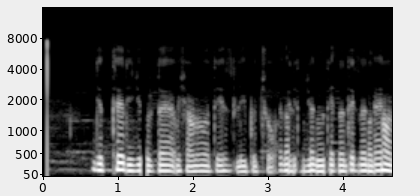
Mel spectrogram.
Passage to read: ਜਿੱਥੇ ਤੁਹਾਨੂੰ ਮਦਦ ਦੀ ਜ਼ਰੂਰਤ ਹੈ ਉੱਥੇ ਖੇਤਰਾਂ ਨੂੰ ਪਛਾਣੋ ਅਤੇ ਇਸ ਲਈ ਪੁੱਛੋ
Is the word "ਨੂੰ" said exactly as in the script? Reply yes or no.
no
